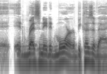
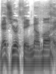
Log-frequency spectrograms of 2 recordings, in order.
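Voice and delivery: usual speaking voice

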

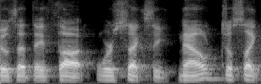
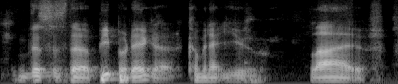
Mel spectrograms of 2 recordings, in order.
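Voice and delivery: put-on seductive voice, lower and quieter; 5 semitones lower, 8 dB quieter than usual. Introducing the episode as host: sexy voice. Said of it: "do I need to put a sexy voice on?".

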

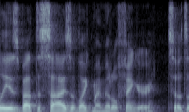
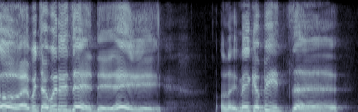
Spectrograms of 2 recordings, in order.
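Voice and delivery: put-on very high, loud, botched elderly Italian accent; 13 semitones higher, 8 dB louder than usual. Imitating the co-host after a podcast ends: failed old Italian man accent. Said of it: "I clearly can't do an 80-year-old Italian man's accent".

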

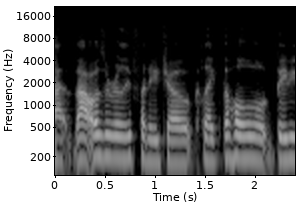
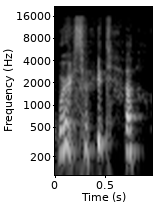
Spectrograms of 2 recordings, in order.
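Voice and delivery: high, loud screaming; 5 semitones higher, 8 dB louder than usual. Picturing a character waking up in chaos, pretend screaming.

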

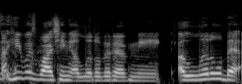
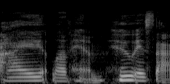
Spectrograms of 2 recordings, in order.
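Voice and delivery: slow, hushed, confiding whisper; 3 semitones lower, 9 dB quieter than usual. Retelling what a friend said while eating in a theater: imitating a friend whispering. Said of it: "she whispers over to me".

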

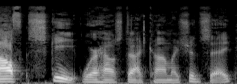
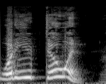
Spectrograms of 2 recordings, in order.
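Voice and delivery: very high, shrill, raised yell; 6 dB louder than usual. Retelling yelling at the television while watching golf: retelling a yell at the tv. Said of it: "I was even yelling at the television".

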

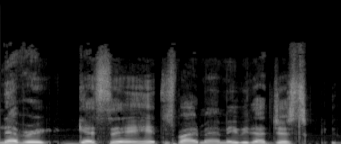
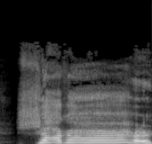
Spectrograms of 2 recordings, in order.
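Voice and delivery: mock screaming, much higher and louder; 8 dB louder than usual. Recounting a fight scene, the speaker acts out a character retelling a scream. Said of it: "starts screaming".

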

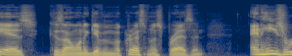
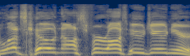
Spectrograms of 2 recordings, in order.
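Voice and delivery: very high, stadium-style cheering yell; 10 semitones higher than usual. Answering a joke about a fan caught mid-yell: imitating a fan yelling. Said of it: "He was yelling".

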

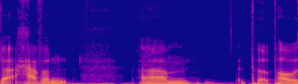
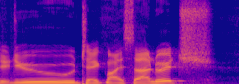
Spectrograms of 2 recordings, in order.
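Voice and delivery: put-on heroic god voice. Playing a questions game, walking in on a sandwich: Thor accent. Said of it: "gonna go for the Thor, uh, a-, accent".

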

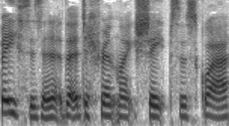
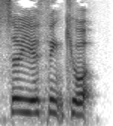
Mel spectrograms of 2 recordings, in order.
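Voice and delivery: normal talking voice

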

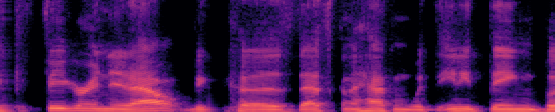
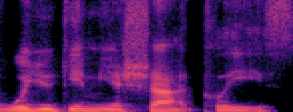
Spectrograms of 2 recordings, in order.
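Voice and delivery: imitated pleading, begging tone. Retelling how own phone calls sounded before, imitating own pleading tone. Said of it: "not that tone of".

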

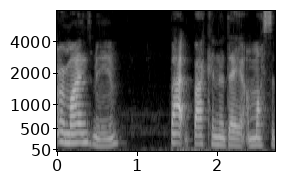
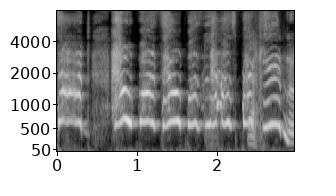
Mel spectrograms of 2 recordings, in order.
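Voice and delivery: acted, very high, very loud tearful pleading; 13 dB louder than usual. Retelling banging on a door as children, imitating a crying plea for help.

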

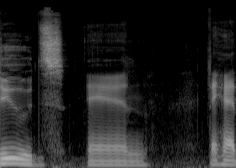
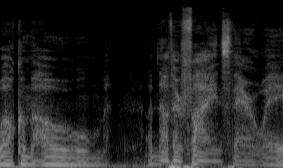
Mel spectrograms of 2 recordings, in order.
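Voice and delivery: strange collective voice, many speaking as one; 11 dB quieter than usual. Retelling lines of a campaign antagonist: weird Eyes of Nine hive mind voice. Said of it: "this weird, like, hive mind thing".

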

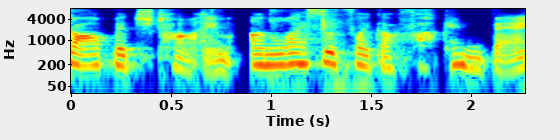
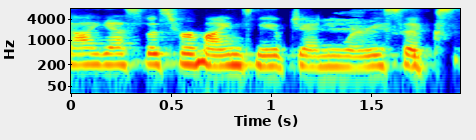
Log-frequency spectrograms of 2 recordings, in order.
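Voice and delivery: usual speaking voice

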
